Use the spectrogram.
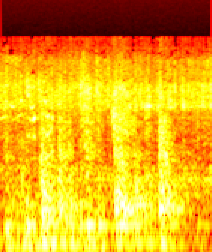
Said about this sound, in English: Jimmy, look out! The door's coming in!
